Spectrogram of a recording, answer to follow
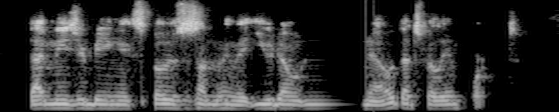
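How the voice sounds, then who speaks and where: A man with a fairly low voice is captured with a dry, close sound and no echo. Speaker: researcher giving a lecture. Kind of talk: lecture. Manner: fast; halting with many fillers.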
